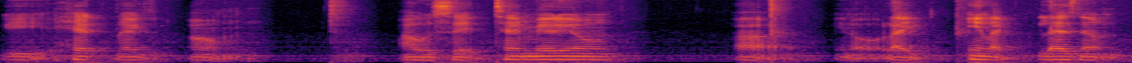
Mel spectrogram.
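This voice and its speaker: Man from Liberia as a podcast guest, halting with ums, recorded in a roomy space. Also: lowish voice, little pitch movement, slight background noise. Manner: hesitant, many ums and restarts. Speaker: interview guest. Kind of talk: casual interview chat.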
